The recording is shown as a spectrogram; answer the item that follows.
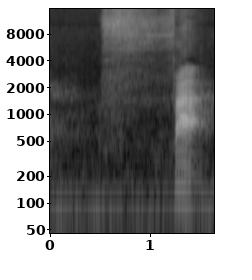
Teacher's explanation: sebelum huruf ini dibaca dia sudah keluar udara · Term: sifat hams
